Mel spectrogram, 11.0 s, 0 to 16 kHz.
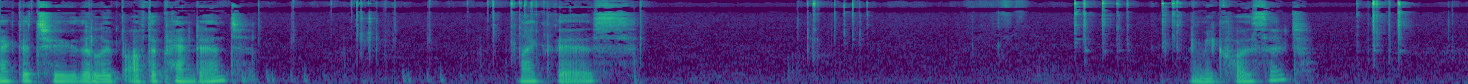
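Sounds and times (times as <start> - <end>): metallic clicks of pliers: 10.2 - 11.0.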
